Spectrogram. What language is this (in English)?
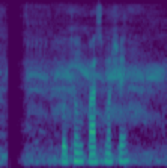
Bangla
